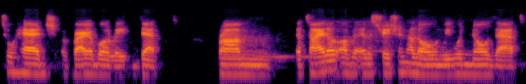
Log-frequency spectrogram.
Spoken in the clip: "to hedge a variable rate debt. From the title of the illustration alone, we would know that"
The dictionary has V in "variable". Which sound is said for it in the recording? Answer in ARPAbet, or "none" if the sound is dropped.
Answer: V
